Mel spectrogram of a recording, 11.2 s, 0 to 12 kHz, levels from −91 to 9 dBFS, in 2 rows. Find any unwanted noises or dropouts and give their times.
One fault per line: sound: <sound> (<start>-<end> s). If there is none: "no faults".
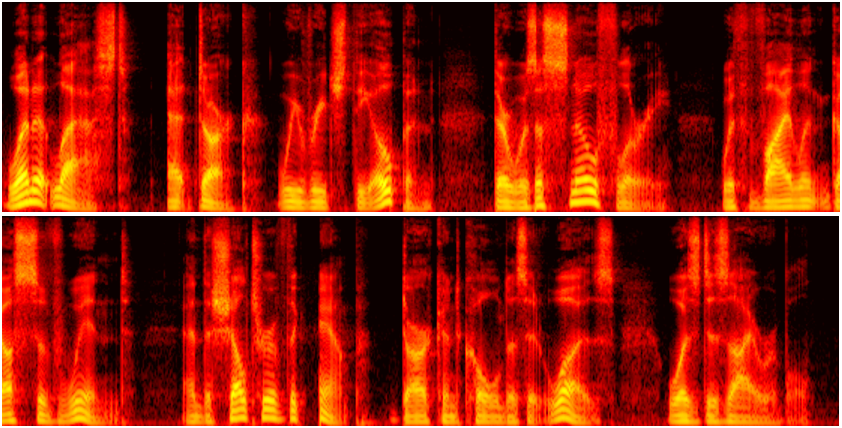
sound: dropout (7.6-7.7 s)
